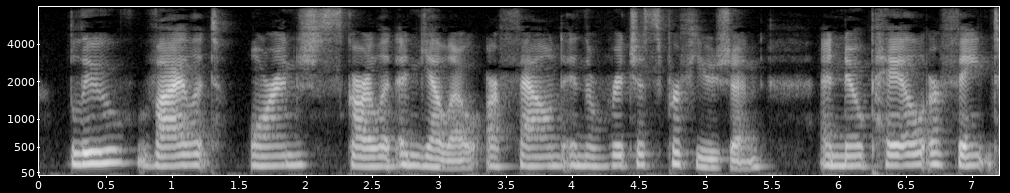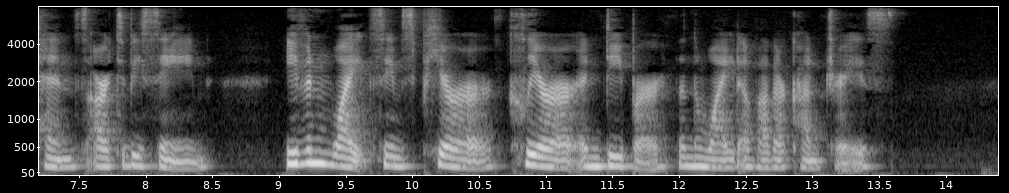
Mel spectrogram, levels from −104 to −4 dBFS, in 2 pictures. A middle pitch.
Yes: medium, 170 Hz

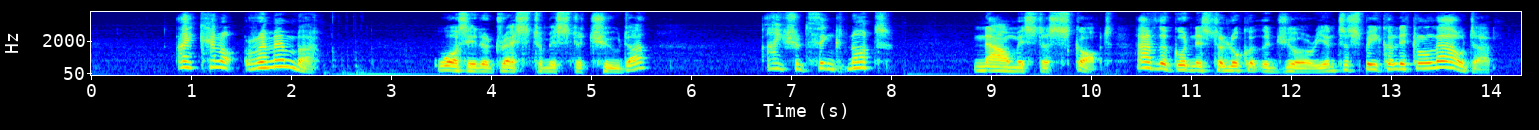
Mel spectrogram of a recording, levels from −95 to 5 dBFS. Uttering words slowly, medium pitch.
Yes: slow, 125 wpm; medium, 180 Hz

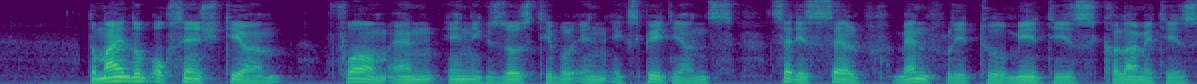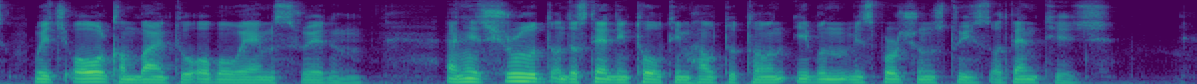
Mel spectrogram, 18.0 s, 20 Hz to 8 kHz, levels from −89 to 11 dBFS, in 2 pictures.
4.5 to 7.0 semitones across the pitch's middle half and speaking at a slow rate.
No: narrow, 2.4 semitones; slow, 120 wpm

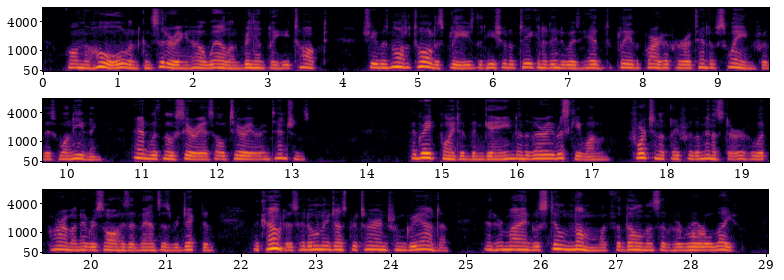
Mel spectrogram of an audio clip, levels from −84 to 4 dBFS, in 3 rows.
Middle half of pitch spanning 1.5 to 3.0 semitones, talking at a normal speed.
Yes: narrow, 2.6 semitones; average, 180 wpm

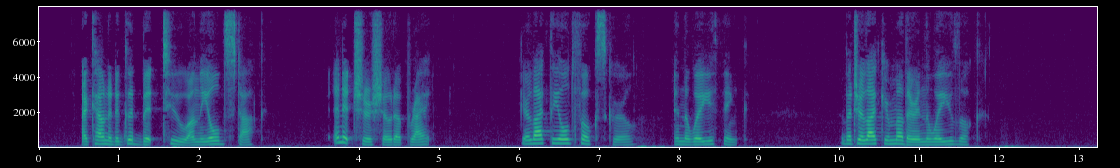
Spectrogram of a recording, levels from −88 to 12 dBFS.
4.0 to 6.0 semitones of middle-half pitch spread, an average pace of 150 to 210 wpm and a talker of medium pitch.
Yes: average, 4.8 semitones; average, 170 wpm; medium, 180 Hz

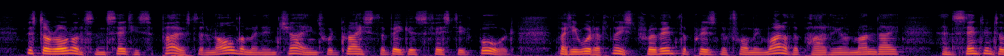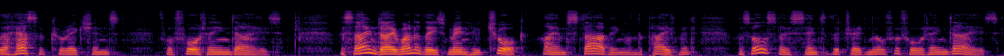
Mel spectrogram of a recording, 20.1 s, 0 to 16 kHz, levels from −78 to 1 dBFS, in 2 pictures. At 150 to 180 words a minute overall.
No: average, 195 wpm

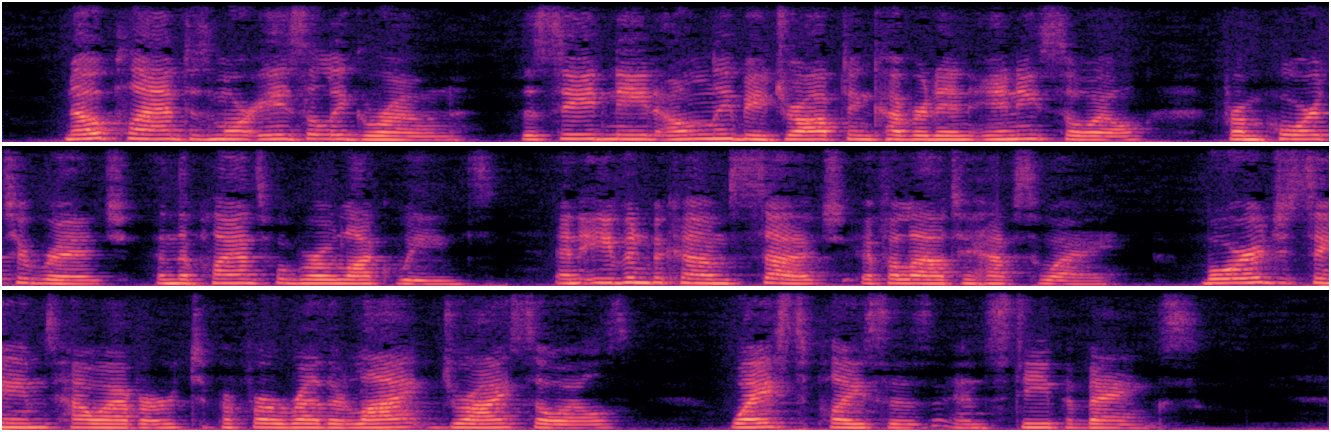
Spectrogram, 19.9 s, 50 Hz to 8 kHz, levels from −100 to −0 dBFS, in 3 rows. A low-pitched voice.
No: high, 225 Hz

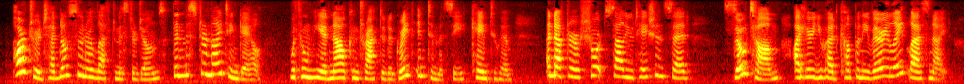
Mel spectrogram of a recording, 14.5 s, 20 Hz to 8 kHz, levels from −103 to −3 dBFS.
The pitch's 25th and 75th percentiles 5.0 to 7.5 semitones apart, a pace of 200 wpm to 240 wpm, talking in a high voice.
No: average, 5.3 semitones; average, 160 wpm; very high, 255 Hz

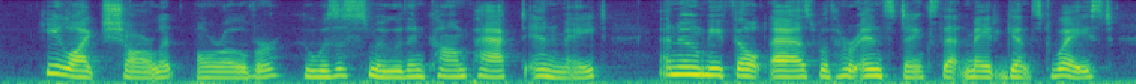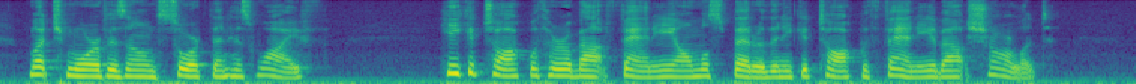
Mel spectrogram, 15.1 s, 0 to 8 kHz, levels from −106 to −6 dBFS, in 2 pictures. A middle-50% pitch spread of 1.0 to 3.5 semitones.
Yes: narrow, 2.6 semitones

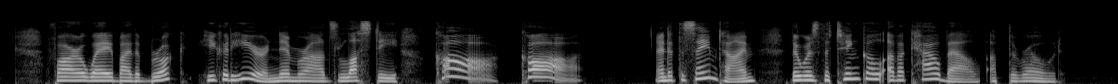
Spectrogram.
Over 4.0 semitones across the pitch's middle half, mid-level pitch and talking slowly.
No: wide, 5.4 semitones; medium, 175 Hz; average, 155 wpm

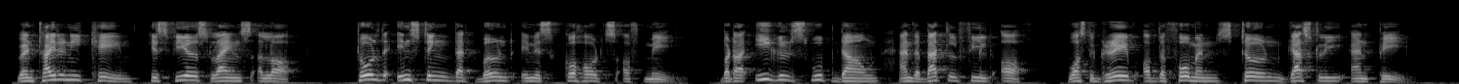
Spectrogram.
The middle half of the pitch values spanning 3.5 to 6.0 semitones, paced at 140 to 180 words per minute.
Yes: average, 4.2 semitones; average, 155 wpm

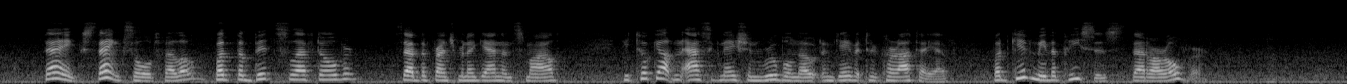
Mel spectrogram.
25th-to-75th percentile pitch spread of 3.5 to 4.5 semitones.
Yes: average, 3.9 semitones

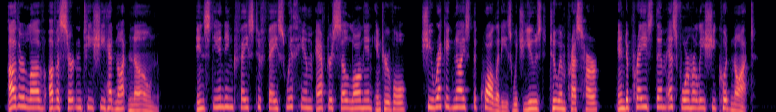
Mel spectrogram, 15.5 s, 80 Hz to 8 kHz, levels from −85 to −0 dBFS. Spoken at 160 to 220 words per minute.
No: average, 145 wpm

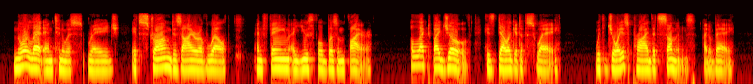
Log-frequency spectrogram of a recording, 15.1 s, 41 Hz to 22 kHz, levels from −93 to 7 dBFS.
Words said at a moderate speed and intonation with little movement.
No: slow, 115 wpm; narrow, 2.0 semitones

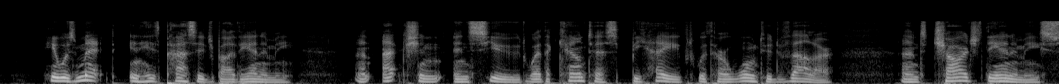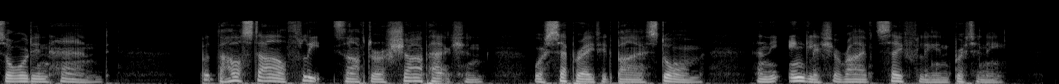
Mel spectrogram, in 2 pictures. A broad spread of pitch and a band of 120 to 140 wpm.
No: average, 4.5 semitones; slow, 135 wpm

